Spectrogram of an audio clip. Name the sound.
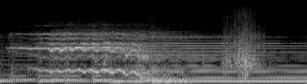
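horse neighing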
